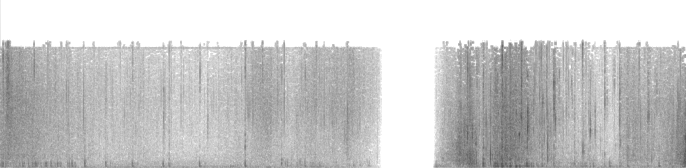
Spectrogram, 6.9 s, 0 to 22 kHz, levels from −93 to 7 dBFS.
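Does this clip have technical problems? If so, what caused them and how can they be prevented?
No, nothing technical gets in the way here, so there's no cause to chase down and nothing that needs preventing.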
